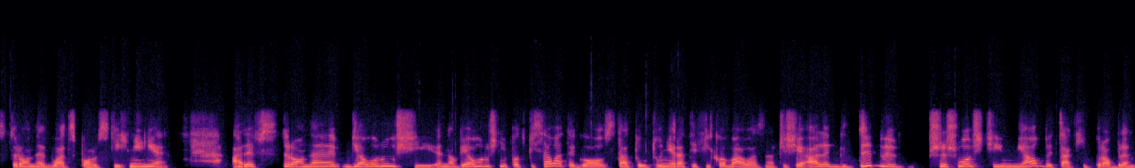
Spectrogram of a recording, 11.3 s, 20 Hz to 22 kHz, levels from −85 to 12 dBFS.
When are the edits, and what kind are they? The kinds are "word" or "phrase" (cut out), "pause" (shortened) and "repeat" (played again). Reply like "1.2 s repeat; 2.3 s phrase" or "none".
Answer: none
